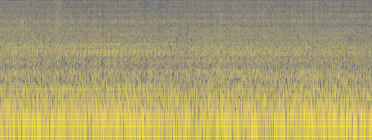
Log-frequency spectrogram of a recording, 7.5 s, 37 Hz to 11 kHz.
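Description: Bajaj Pulsar 220F's single-cylinder engine running steadily as the motorcycle cruises, with a heavy low rumble of wind and road noise on the microphone.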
